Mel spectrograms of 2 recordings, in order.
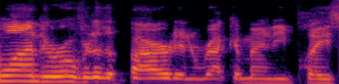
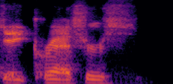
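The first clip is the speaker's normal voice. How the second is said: quiet, conspiratorial, leaning-in whisper; 2 semitones lower, 3 dB quieter than usual. At a party, a tabletop player's character leans in close: quiet whisper. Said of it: "I'll just lean in and quietly whisper".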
